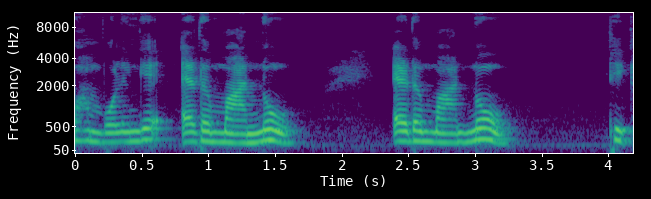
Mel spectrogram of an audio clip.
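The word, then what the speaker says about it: hermano: है वो एडमानो है, लेकिन मैं यहाँ पर एच को प्रोनाउंस नहीं कर रही हूँ, ई से प्रोनाउंस कर रही हूँ। क्यों? क्योंकि एच जो है वो स्पेनिश लैंग्वेज में एक रूल है जो बहुत इम्पॉर्टेंट है। स्पेनिश लैंग्वेज में एच जो है वो हमेशा साइलेंट होता है।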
